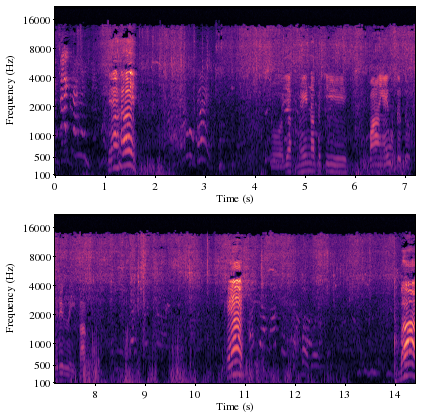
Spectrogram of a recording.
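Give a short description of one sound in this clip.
A boy talks with animation close by.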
